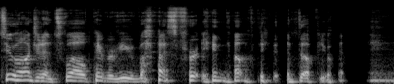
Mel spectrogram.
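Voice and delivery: slow speech, half-laughing, losing the straight face. Reading out a reported pay-per-view number, laughing while talking. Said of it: "I don't think I can even say this with a straight face".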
